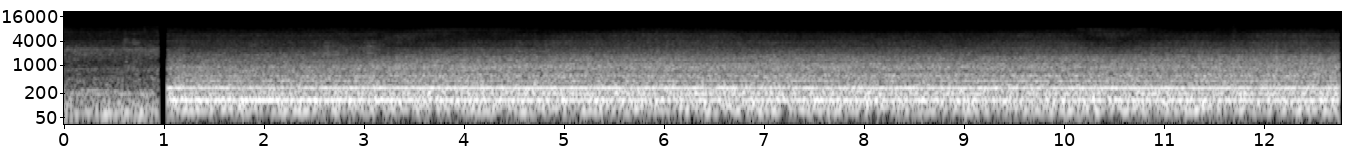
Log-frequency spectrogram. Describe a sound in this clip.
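A jet engine roars steadily, loud and close.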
